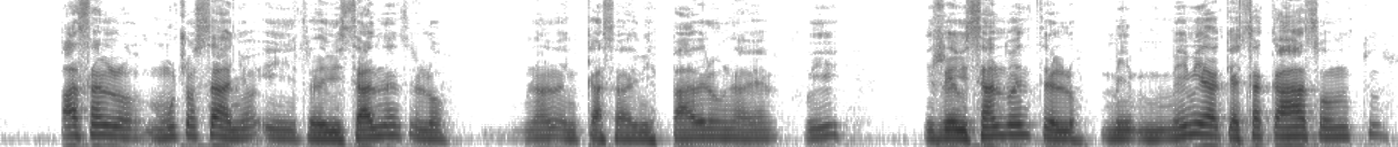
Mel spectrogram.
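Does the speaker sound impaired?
Yes: stuttering; very severe stutter since earlier life, described as lifelong; uses tools and self-confidence to partly hide stutter; stutter still present, blocks somewhat when feeling threatened; here repeated sounds, repeated words.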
